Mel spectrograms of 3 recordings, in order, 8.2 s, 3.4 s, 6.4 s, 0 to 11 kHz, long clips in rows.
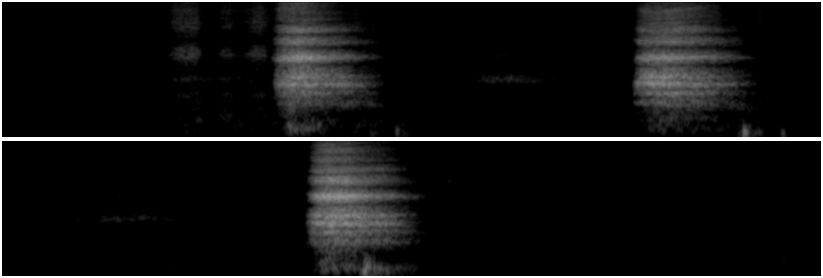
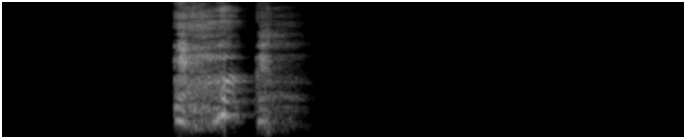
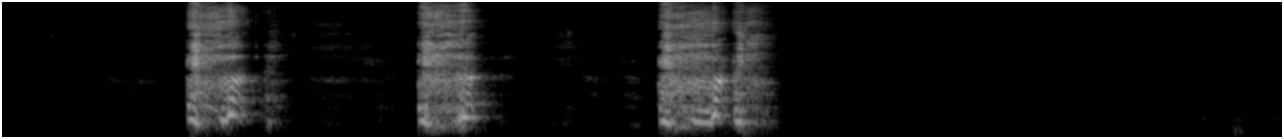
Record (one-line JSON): {"exhalation_length": "8.2 s", "exhalation_amplitude": 1624, "exhalation_signal_mean_std_ratio": 0.28, "cough_length": "3.4 s", "cough_amplitude": 2263, "cough_signal_mean_std_ratio": 0.26, "three_cough_length": "6.4 s", "three_cough_amplitude": 2528, "three_cough_signal_mean_std_ratio": 0.32, "survey_phase": "beta (2021-08-13 to 2022-03-07)", "age": "18-44", "gender": "Female", "wearing_mask": "No", "symptom_none": true, "smoker_status": "Never smoked", "respiratory_condition_asthma": false, "respiratory_condition_other": false, "recruitment_source": "REACT", "submission_delay": "1 day", "covid_test_result": "Negative", "covid_test_method": "RT-qPCR", "influenza_a_test_result": "Negative", "influenza_b_test_result": "Negative"}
